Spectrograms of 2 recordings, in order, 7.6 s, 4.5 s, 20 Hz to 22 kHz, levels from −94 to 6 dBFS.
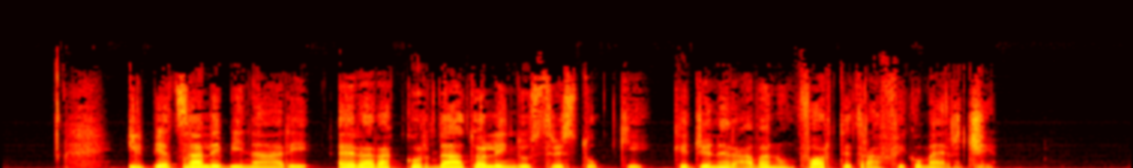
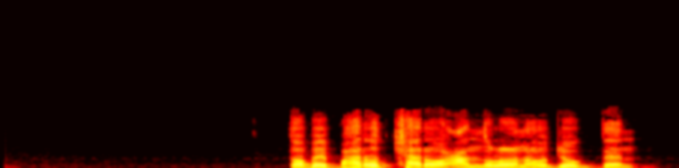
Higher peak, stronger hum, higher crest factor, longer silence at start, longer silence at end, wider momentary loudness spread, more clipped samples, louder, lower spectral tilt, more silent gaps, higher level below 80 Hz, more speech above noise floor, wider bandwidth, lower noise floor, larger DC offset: second, -6 dBFS vs -2 dBFS; neither; about the same, 18 dB vs 16 dB; second, 0.45 s vs 1.95 s; first, 0.95 s vs 0.3 s; first, 14 LU vs 7 LU; neither; second, -23 LUFS vs -17 LUFS; about the same, -5 dB/octave vs -6 dB/octave; neither; first, -40 dBFS vs -54 dBFS; second, 42 dB vs 66 dB; first, 14.5 kHz vs 7.6 kHz; second, -65 dBFS vs -82 dBFS; neither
